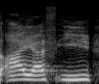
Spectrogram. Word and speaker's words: Ife: That is IFE, pronounced Ife.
